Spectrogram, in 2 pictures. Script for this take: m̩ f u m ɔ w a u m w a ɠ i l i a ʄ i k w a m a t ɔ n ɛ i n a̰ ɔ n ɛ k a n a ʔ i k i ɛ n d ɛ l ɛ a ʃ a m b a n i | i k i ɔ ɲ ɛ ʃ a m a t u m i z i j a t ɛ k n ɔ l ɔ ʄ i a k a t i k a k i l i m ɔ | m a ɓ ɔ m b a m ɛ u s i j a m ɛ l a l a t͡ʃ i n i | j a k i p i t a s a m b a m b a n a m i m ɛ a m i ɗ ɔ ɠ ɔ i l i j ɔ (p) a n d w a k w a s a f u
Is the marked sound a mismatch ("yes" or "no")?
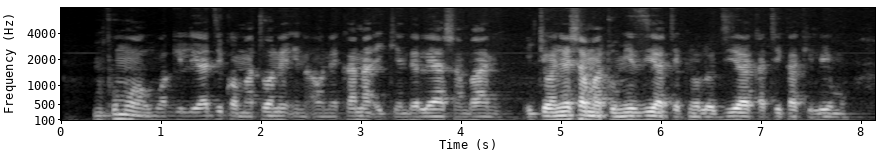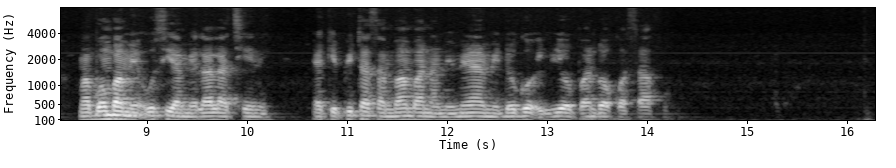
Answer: no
